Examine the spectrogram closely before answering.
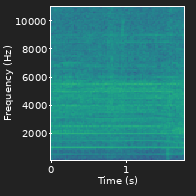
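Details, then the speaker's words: Turbo Toyota GR86, port-injected, after fitting a DeatschWerks 300c fuel pump and 1050cc injectors, in a quiet garage: a loud, steady high-pitched electric hum for a couple of seconds as the pump primes at key-on, then stops right away, as it should. "Yeah, it's fuel pump. Shit's loud. But it stops right away."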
